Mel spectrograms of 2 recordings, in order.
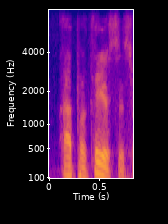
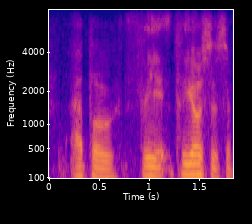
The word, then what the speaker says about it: apotheosis: But it is an apotheosis, or apotheosis, if you pronounce it that way, of Lincoln.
